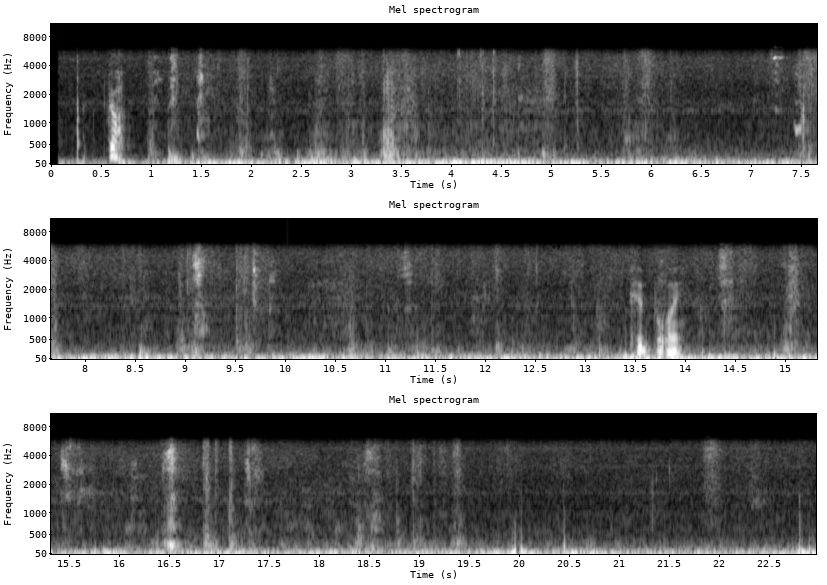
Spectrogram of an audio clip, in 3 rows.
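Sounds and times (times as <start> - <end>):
towel rustling and scuffing: 0.8 - 6.4, 7.4 - 20.8
dog rustling on towel: 0.9 - 6.3, 21.8 - 22.5
dog vocal sound: 14.3 - 18.8.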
